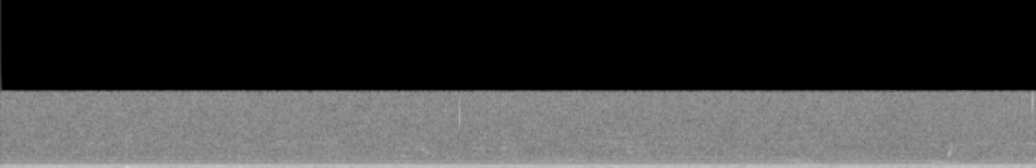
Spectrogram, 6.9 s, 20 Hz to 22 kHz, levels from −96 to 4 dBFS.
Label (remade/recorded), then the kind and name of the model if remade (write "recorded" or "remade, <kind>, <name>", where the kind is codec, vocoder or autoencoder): remade, vocoder, BigVGAN v2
